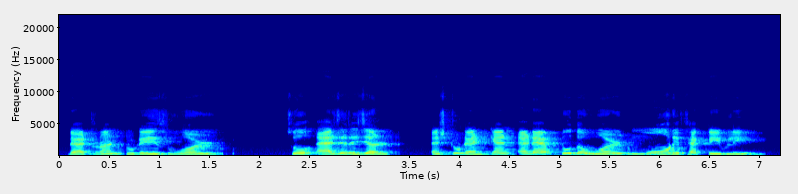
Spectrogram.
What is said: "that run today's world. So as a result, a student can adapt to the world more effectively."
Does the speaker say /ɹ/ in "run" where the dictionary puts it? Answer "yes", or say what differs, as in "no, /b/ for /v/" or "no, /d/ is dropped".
yes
